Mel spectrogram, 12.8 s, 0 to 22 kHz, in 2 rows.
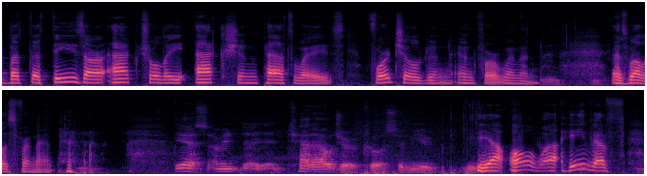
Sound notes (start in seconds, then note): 7.0 laugh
